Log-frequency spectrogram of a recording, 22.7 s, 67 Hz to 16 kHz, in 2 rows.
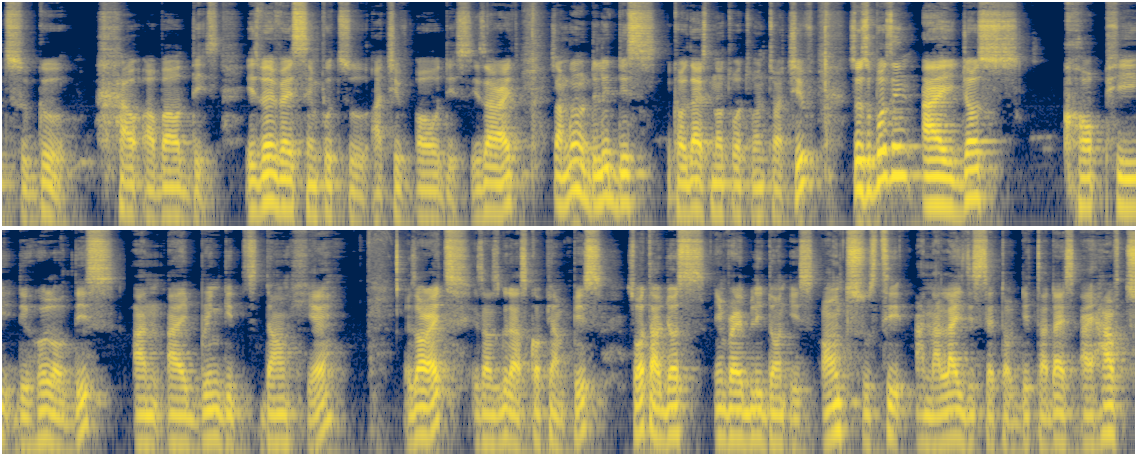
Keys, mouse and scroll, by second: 2.7 click, 5.9 Delete, 7.3 click, 9.5 click, 12.5 ctrl+c, 13.5 click, 14.6 ctrl+v, 15.4 click, 16.6 click, 17.3 Escape, 19.2 click, 20.1 click, 20.9 click, 22.2 click.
